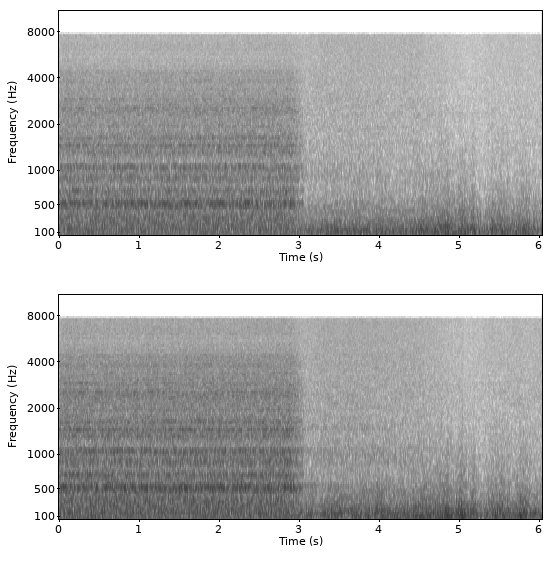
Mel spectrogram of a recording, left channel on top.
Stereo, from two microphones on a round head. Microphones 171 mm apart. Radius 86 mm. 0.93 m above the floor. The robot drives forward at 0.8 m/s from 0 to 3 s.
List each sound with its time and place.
Only background noise.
